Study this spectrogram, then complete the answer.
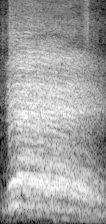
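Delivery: loud high shout yay; loud high cheer. Real, not acted. Cheering the class.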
